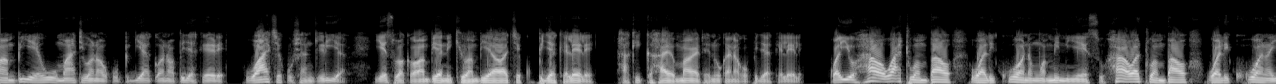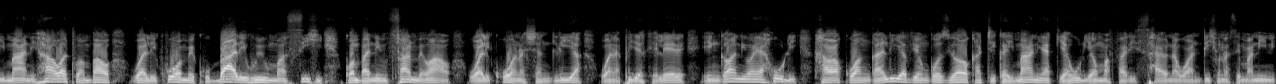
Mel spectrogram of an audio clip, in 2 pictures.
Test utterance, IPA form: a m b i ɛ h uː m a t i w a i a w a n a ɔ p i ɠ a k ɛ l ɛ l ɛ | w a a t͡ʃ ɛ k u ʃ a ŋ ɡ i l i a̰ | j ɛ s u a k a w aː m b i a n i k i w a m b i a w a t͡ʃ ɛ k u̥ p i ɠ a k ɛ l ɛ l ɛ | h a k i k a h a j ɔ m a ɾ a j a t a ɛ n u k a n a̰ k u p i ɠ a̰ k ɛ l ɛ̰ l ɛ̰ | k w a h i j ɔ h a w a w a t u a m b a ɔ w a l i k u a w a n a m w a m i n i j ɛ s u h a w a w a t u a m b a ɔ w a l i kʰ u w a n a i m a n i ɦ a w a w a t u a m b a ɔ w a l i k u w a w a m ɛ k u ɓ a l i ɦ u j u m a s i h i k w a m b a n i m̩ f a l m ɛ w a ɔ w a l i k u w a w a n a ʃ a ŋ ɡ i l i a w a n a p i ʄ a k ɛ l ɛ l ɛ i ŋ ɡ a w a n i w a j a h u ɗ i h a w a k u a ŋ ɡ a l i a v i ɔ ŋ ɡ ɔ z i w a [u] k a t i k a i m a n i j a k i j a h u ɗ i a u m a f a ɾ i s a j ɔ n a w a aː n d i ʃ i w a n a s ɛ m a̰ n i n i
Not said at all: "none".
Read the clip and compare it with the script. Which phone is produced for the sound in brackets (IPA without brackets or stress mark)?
ɔ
